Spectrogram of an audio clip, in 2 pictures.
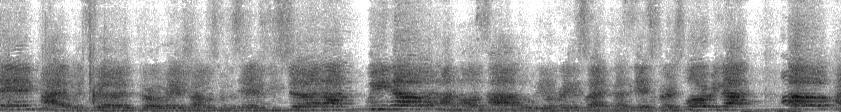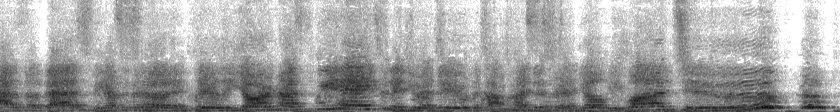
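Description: A large group of young women singing a song together as one choir, with a steady beat of sharp taps underneath.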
